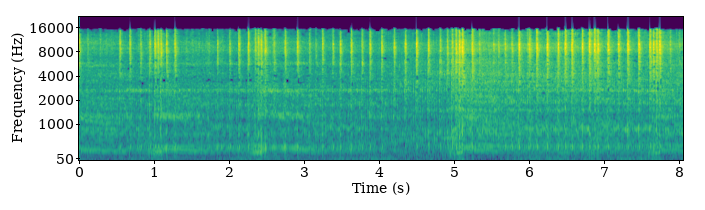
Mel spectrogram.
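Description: Crisp two-stroke popping with quick throttle blips that rise and fall cleanly; engine picks up and settles without misfires, running healthy.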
